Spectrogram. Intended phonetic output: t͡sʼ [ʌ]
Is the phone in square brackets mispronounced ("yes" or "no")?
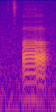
yes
